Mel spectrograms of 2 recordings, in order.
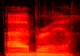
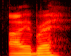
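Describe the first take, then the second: First: The surname ends in two vowel sounds. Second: The surname ends in a single 'eh' sound. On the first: The speaker calls it wrong. "I keep saying Brea" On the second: The speaker calls it right. "the B R E A makes a eh sound"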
